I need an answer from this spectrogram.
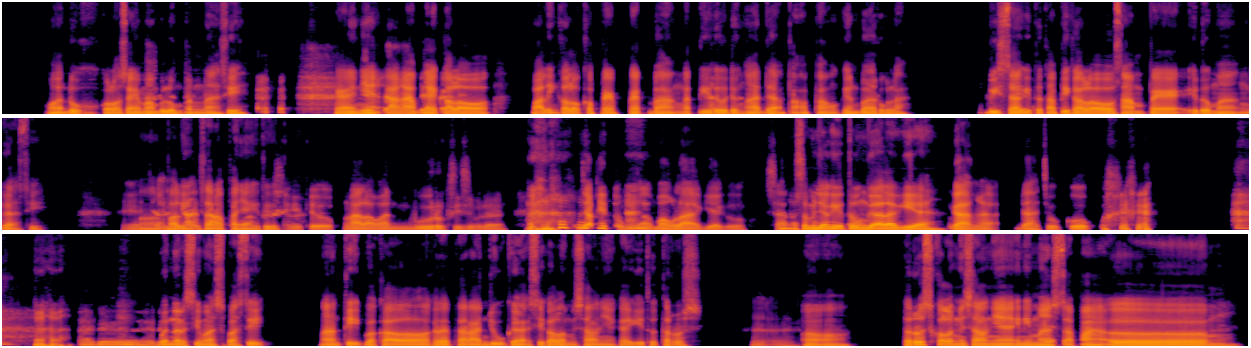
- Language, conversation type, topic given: Indonesian, unstructured, Apa sarapan andalan Anda saat terburu-buru di pagi hari?
- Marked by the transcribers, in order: chuckle; laugh; chuckle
